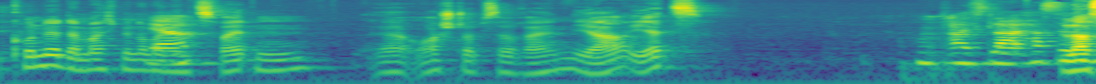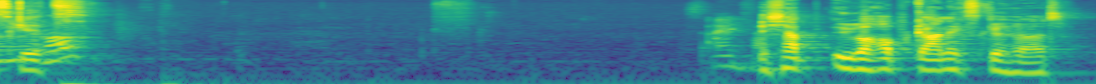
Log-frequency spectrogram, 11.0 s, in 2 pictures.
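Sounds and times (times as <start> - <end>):
speech: 0.0 - 3.6, 4.5 - 6.0, 9.1 - 10.9
low steady hum: 0.0 - 10.9
asthma inhaler spray puff: 7.6 - 8.0.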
